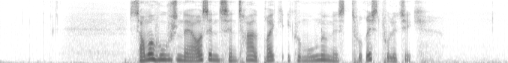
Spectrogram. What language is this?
Danish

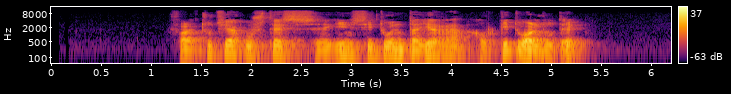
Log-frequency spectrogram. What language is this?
Basque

